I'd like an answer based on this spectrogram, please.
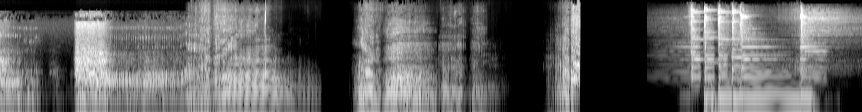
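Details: Tiger roaring: several deep, rumbling roars come in bursts separated by short silences, opening with a brief tonal jingle and ending with bright, music-like harmonic tones.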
